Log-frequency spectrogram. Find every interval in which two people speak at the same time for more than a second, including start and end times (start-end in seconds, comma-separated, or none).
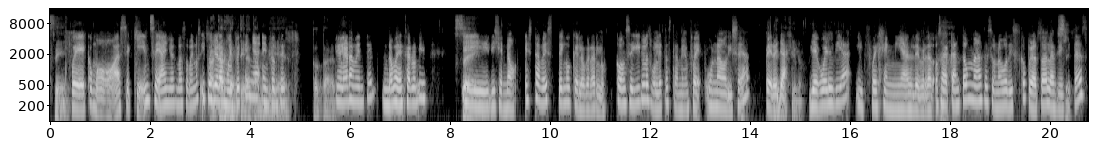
3.2-4.8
